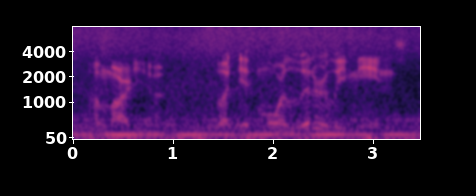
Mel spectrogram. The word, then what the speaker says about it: hamartia: The term tragic flaw translates from the Greek word pronounced hamartia, but it more literally means to err or missing the mark.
